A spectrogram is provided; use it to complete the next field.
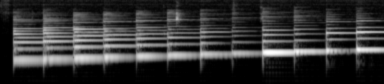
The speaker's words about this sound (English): The chromatic scale is made up entirely of half steps. It sounds like this.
